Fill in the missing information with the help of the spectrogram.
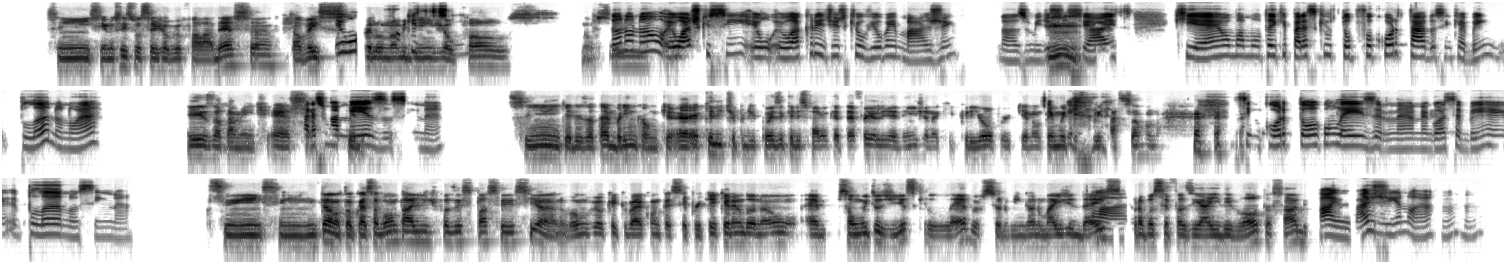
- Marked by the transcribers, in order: laughing while speaking: "pe"; laugh; tapping; other noise
- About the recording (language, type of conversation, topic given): Portuguese, unstructured, Qual lugar no mundo você sonha em conhecer?
- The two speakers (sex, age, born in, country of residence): female, 40-44, Brazil, United States; male, 30-34, Brazil, Spain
